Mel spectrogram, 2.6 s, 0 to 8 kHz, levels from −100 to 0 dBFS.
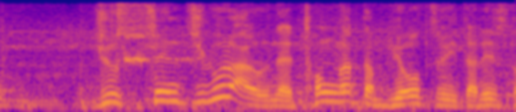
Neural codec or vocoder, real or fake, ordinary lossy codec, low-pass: codec, 16 kHz, 8 kbps, FunCodec, trained on Chinese and English, 25 frames a second; fake; none; 7.2 kHz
